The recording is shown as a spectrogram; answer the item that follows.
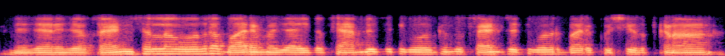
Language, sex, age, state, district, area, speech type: Kannada, male, 45-60, Karnataka, Koppal, rural, conversation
